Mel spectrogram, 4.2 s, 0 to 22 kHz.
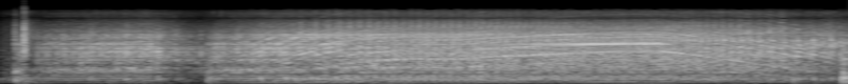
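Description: Einhell TC-RH 800 4F 850 W rotary hammer drill switched on with a click and running free with no bit load, its motor whine rising in pitch and easing back down near the end. It is running below full speed, its speed dial turned down.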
